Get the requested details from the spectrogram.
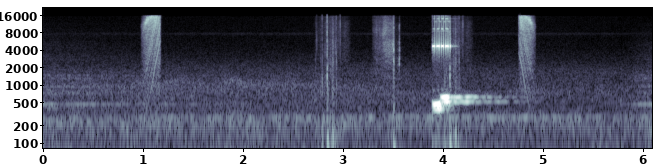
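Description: A card reader gives an electronic beep as a card is swiped.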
